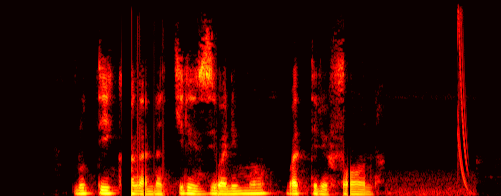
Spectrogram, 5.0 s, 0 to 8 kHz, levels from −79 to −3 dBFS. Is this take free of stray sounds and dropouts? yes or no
no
